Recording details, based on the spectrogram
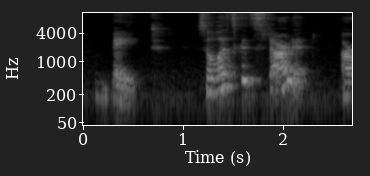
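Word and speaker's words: בית: the word bet but it's actually an a y sound bait so if i was to spell it as it sounds it would be b-a-y-t or sometimes you know you can have a bait box right like all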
